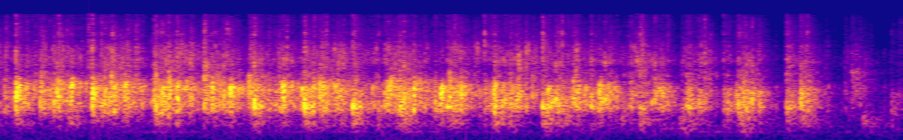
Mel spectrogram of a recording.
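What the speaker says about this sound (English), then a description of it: "So give them a round of applause" An audience at the Chicago Pipe Show applauds the Chicago Pipe Club, dense crackling clapping from a crowd that holds steady for several seconds and then thins out near the end.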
